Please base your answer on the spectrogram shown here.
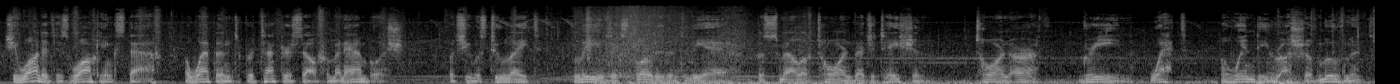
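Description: A deep-voiced suspenseful narrator of a horror adventure. He tells the tale in dramatic scripted audio drama style, with loud sound effects and ambience surging behind him. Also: lively intonation, a little slow, background noise. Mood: tense, suspenseful.

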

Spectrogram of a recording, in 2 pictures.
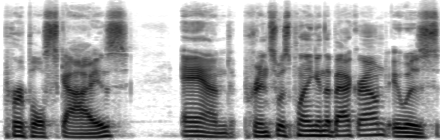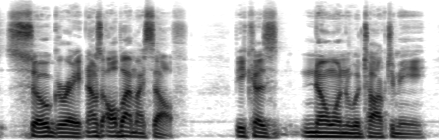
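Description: Man, lowish voice, casual podcast banter, wry, halting conversational storytelling. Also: a bit bright. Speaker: comedian, podcast co-host. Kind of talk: casual comedic chat and anecdotes.

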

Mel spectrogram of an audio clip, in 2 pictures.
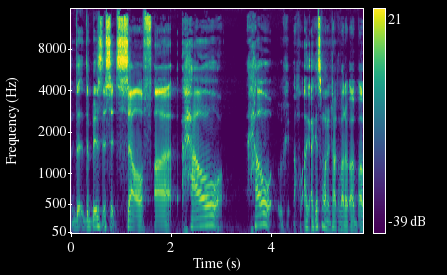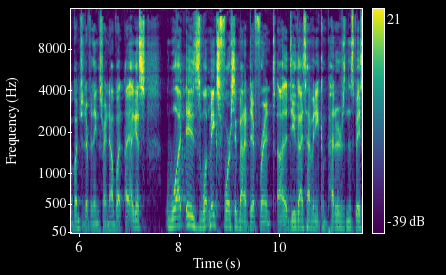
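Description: A man hosts an interview with a somewhat low voice. He sounds upbeat and casual, tripping over his words as he sets up his questions. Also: a bit bright. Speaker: podcast host.

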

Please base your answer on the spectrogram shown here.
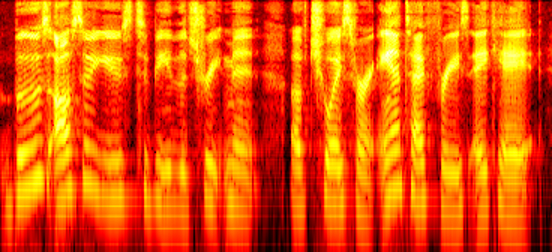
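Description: A woman's voice: medium pitch, unhurried, a bit bright, no room sound. A woman with a mid-range voice talks as a podcast co-host in a dry, close recording. She moves between casual chat and reading internet posts aloud in a conversational way.

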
